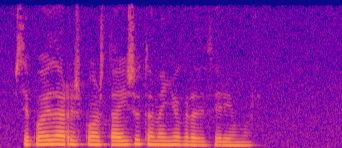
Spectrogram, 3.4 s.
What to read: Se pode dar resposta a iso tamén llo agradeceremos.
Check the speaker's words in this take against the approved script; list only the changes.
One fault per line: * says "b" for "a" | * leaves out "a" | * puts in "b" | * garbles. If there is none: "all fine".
all fine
